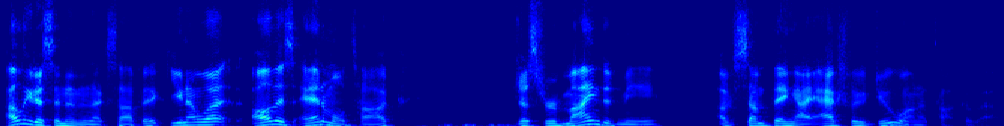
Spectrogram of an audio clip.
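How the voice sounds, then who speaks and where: A man's voice: mid-range voice, expressive, moderate pace, bright, forceful tone. A man co-hosting a podcast in casual chat, laid-back and laughing a lot. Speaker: podcast co-host.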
